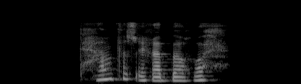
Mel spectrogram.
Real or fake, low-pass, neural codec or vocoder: real; 7.2 kHz; none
